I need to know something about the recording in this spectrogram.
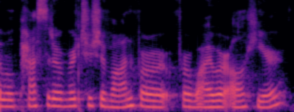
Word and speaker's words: Siobhan: It's not spelled any way like it sounds. So if you see it on screen, you say, "What is that?" It's an Irish name, and it's spelled the Irish way, the Gaelic way.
